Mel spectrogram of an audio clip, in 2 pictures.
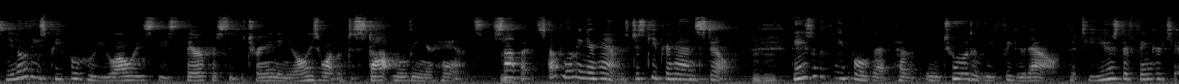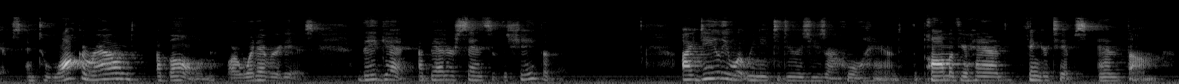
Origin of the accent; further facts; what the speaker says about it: Vancouver, British Columbia, Canada; also born or lived in Kamloops, Canada; Well, I was born in Vancouver. Vancouver has been my my hometown all my life. I had a brief period of 8 years where I lived in Kamloops.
